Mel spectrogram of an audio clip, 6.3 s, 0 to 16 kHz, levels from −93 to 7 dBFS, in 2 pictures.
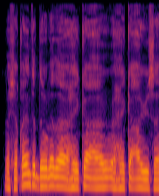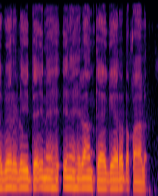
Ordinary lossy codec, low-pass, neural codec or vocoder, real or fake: none; 14.4 kHz; none; real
